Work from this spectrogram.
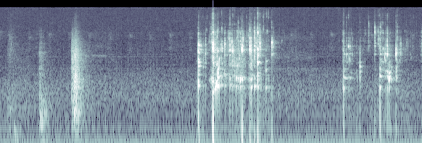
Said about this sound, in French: Puis, il versa le chocolat dans un bol.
